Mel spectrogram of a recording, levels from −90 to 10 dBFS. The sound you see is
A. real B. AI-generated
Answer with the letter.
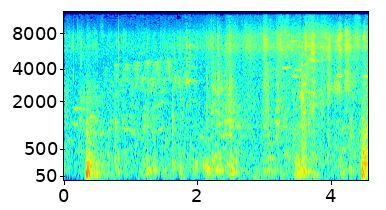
A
